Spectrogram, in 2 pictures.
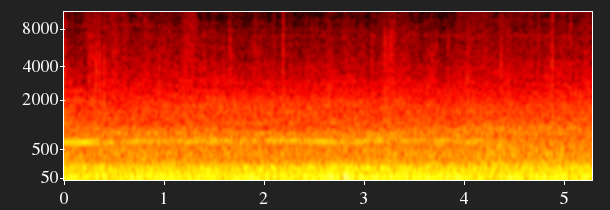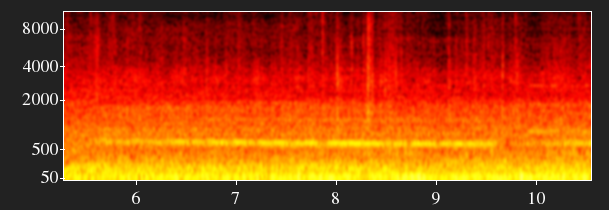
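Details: BMW 635CSi (E24) while driving: steady mid-pitched hum that changes with road speed, not rpm, seeming to come from the engine area, quieter under load and gone once hot; worn drive shaft center support bearing, fixed by replacement.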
